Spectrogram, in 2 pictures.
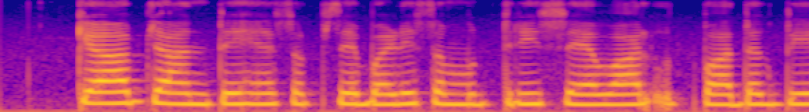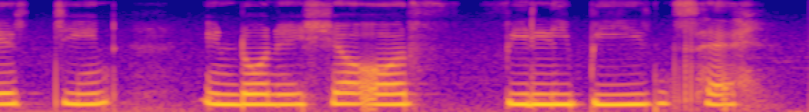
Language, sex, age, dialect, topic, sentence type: Hindi, female, 51-55, Hindustani Malvi Khadi Boli, agriculture, statement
